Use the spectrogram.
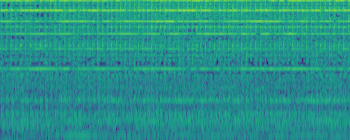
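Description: A school bell rings continuously with a harsh, steady electric clatter, holding at an even loudness for several seconds with no one speaking.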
